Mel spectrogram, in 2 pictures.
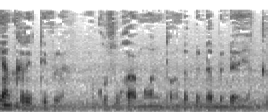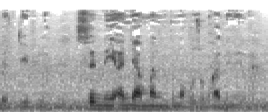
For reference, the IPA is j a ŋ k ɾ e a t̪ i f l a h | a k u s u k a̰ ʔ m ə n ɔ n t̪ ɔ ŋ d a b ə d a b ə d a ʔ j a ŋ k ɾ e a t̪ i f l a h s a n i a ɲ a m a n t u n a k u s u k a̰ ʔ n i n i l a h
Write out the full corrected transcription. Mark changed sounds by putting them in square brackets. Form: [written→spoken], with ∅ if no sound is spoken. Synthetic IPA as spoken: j a ŋ k ɾ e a t̪ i f l a h | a k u s u k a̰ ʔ m ə [n→ŋ] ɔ n t̪ ɔ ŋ d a b ə d a b ə d a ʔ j a ŋ k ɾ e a t̪ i f l a h s [a→ə] n i a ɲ a m a n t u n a k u s u k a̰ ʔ n i n i l a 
